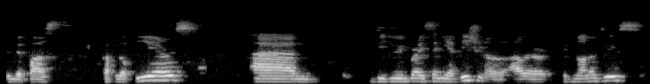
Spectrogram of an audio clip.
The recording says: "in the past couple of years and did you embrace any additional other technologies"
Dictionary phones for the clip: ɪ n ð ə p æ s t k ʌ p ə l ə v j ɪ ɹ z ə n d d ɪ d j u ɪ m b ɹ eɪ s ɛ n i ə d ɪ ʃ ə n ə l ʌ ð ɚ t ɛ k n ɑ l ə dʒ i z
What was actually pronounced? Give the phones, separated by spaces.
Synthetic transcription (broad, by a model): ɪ n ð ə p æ s t k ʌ p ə l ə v j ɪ ɹ s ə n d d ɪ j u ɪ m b ɹ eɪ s ɛ n i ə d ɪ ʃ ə n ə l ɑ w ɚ t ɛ k n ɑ l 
